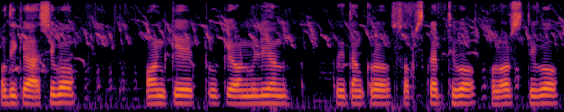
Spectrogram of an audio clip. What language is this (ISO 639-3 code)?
ori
